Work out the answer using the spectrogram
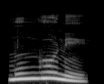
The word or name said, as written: ಮುಂಗಾಣು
